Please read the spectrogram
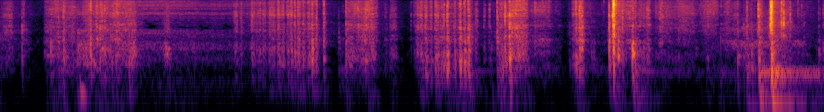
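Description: Scissors cutting through a thin cardboard food box in a string of separate snips, with a louder knock near the end.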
